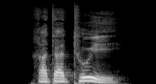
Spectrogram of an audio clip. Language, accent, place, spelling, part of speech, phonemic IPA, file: German, Germany, Berlin, Ratatouille, noun, /ˌʁa.taˈtuː.i/, De-Ratatouille.ogg
- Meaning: ratatouille, or any mixed vegetable dish containing mainly courgettes, aubergines, and bell peppers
